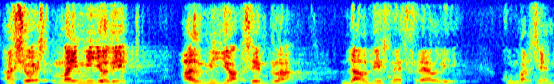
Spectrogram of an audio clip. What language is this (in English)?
Catalan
